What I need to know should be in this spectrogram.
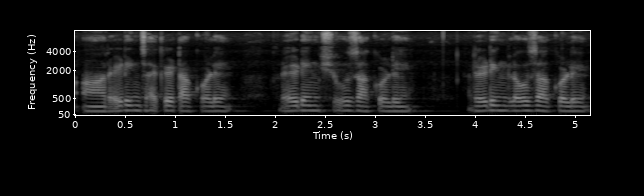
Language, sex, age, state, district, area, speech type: Kannada, male, 18-30, Karnataka, Mysore, urban, spontaneous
